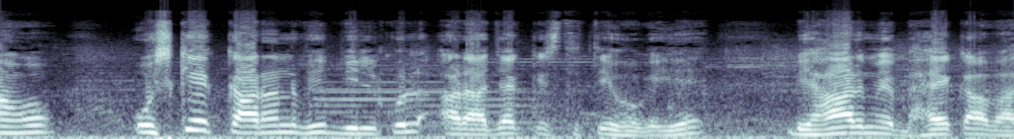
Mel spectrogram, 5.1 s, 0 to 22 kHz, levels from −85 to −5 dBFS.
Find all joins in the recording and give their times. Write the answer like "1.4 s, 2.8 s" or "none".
none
